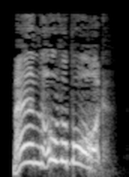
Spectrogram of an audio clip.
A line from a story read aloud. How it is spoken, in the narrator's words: Iron Fist shouted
